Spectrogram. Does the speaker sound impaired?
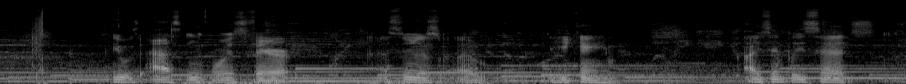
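Yes: cerebral palsy; uses Miami-Dade paratransit special transportation.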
